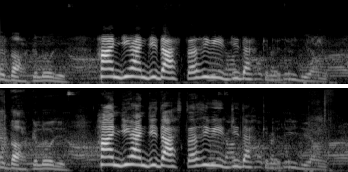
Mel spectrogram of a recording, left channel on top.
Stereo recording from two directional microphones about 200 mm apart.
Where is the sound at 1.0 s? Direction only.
20° right (ahead or behind).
